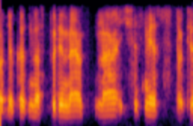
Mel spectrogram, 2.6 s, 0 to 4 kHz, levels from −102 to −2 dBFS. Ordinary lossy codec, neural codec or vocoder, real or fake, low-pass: AAC, 32 kbps; codec, 16 kHz, 4 kbps, FreqCodec, larger model; fake; 3.6 kHz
